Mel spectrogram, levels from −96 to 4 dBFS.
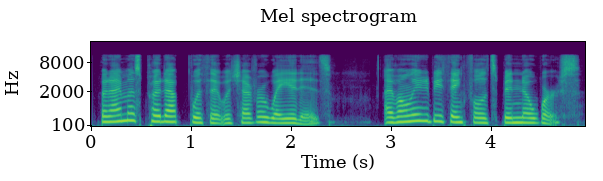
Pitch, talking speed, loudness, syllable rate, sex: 235 Hz, 230 wpm, -17 LUFS, 6.3 syllables/s, female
